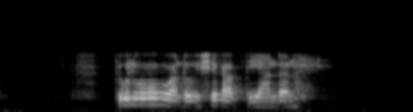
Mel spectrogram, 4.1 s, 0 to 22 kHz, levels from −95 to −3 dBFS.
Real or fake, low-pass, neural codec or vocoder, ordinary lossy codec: real; 3.6 kHz; none; none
